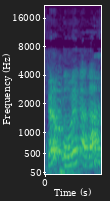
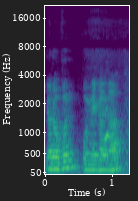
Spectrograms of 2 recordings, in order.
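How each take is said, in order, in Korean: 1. 목소리가 높고 빠르다. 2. 목소리가 낮고 느리고 느끼하다. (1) "이 점 영 배속 하면 기본적으로 하이톤이 나오잖아요" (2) "일 점 영으로 다시 돌리니까 ... 징그러워서"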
